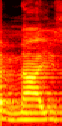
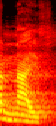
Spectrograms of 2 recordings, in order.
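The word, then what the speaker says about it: nice: सीई इसको बहुत कोई क्या पढ़ लेते हैं निस पढ़ लेते हैं लेकिन इसका जो है ना उच्चारण क्या होगा नाइस होगा इसका उच्चारण क्या होगा नाइस ठीक है नाइस का मतलब क्या होता है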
